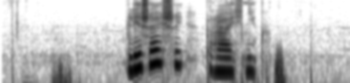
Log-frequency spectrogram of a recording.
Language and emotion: Russian, sad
